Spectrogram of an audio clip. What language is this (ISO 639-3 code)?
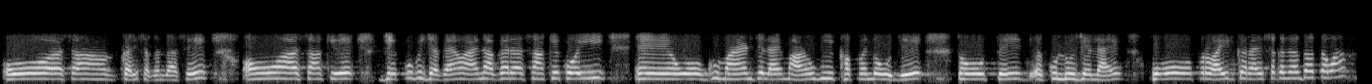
snd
